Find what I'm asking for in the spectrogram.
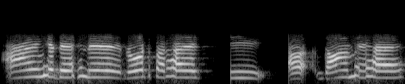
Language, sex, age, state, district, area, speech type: Hindi, female, 45-60, Uttar Pradesh, Ayodhya, rural, conversation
